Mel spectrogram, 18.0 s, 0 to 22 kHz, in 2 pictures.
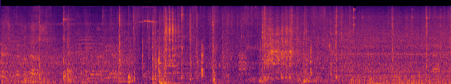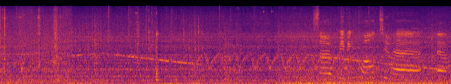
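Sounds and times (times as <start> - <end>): vehicle engine and road noise: 0.0 - 18.0.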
